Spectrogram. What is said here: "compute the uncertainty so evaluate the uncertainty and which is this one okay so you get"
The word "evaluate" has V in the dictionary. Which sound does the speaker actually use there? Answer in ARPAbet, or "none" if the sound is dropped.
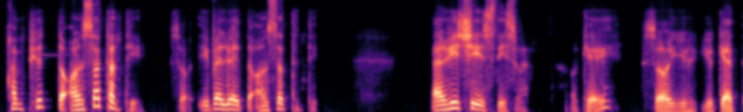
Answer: V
